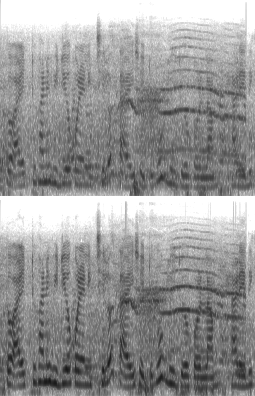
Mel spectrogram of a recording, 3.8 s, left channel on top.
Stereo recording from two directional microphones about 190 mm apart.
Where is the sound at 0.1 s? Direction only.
40° right (ahead or behind).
